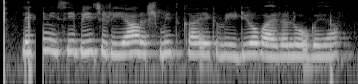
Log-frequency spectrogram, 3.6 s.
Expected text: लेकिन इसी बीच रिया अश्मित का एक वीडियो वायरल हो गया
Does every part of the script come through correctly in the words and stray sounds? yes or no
no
